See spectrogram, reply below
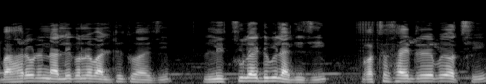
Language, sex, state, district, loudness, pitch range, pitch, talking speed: Odia, male, Odisha, Khordha, -17 LUFS, 115-145 Hz, 130 Hz, 210 wpm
